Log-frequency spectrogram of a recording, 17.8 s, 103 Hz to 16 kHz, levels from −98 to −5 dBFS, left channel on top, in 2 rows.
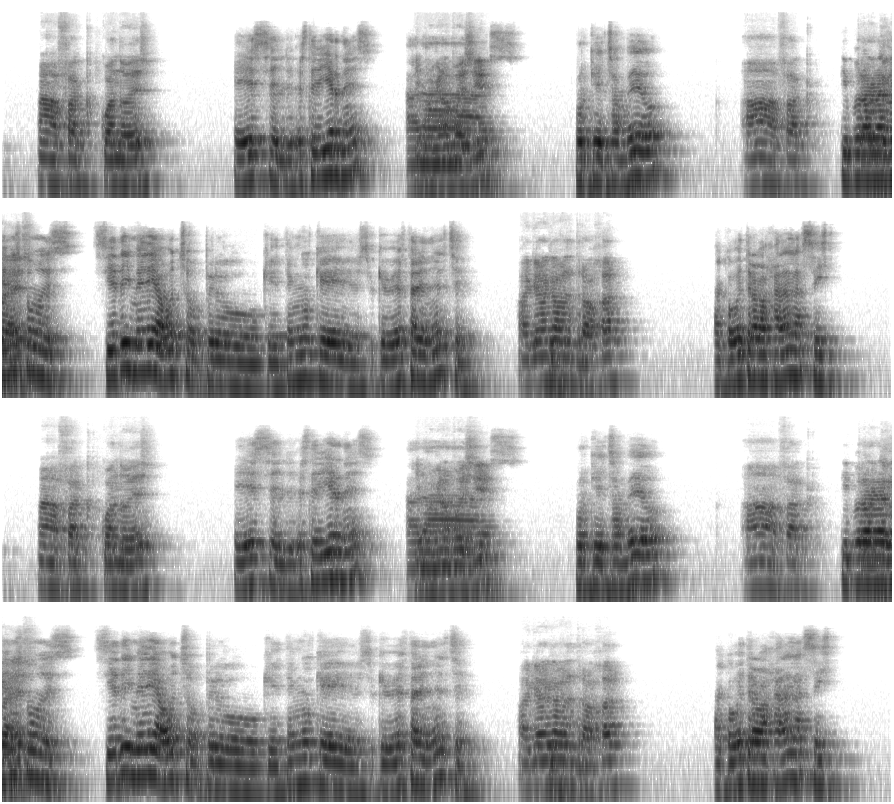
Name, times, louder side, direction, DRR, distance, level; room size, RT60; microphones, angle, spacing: voice 1, 0.4-1.5 4.1-4.9 7.4-8.0 8.6-9.1 14.1-15.1, left 1 dB, 40° left, 1 dB, 2.0 m, -28 dB
voice 2, 2.3-3.7 4.0-4.9 5.7-6.5 8.4-9.5 9.9-13.6 14.4-14.8 16.0-17.1, left 1 dB, 60° left, 3 dB, 2.1 m, -25 dB
10.5 x 5.5 x 4.3 m, 0.40 s
head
